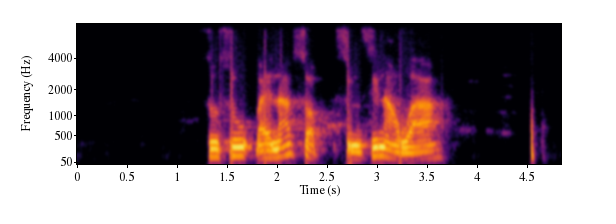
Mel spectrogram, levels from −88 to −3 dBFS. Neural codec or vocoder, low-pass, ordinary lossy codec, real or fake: none; 7.2 kHz; Opus, 16 kbps; real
